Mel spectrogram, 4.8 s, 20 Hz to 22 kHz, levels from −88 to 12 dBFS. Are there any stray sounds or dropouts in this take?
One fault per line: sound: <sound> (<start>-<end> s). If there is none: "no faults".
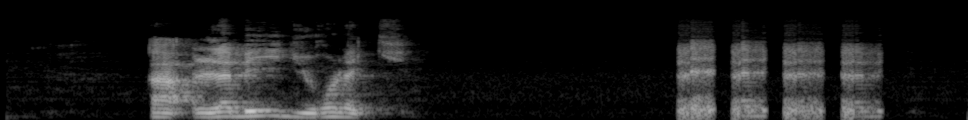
sound: laugh (3.4-4.4 s)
